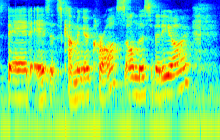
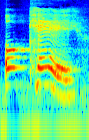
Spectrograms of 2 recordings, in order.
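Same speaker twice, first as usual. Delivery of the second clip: higher, imitated German "Okay"; German-style okay; 6 semitones higher than usual. Shown as a demonstration. Learner checking if it sounds better, German accent. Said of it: "Does that sound better?".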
